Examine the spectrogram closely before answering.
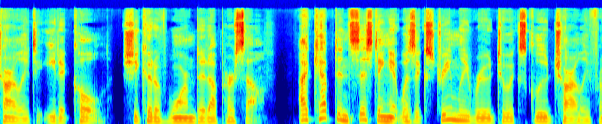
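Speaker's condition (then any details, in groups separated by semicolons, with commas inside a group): No condition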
